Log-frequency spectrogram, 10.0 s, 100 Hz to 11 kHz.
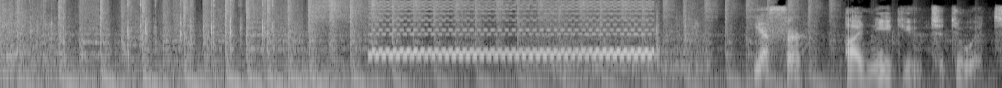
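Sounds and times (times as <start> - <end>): desk telephone ringing: 3.7 - 6.7.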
